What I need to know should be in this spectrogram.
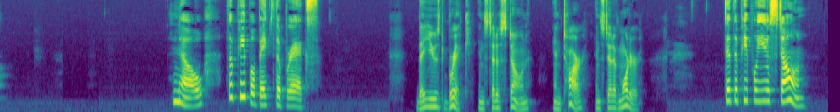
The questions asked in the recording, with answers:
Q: Did the people use stone?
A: No, the people used brick instead of stone.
